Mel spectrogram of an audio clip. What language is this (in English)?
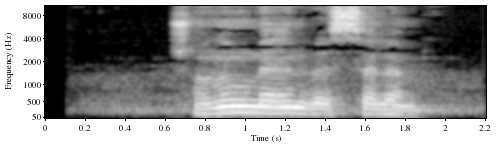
Bashkir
